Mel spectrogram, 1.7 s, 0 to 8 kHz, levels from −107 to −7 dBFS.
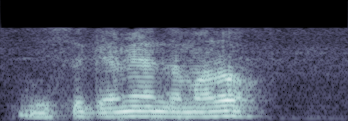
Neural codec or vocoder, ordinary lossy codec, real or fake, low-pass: codec, 16 kHz, 0.4 kbps, LongCat-Audio-Codec; AAC, 16 kbps; fake; 7.2 kHz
